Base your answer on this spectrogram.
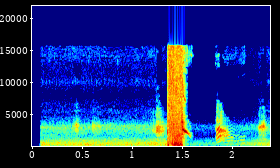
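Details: A 10-week-old Yorkshire Terrier puppy gives one sharp, high-pitched yip bark, followed by a softer, shorter second yelp, over a low steady background hum.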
